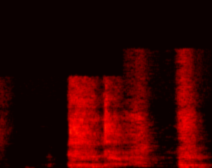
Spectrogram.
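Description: A man coughing: a long, harsh cough about two-thirds of a second in, then a short one near the end.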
